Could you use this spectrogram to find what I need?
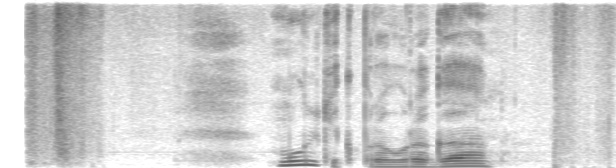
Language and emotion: Russian, sad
